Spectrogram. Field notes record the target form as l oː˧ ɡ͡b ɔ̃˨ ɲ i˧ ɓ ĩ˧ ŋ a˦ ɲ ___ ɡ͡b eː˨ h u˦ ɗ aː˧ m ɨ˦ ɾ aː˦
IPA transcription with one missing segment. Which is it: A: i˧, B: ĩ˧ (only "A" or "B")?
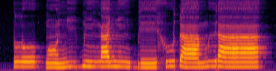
B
